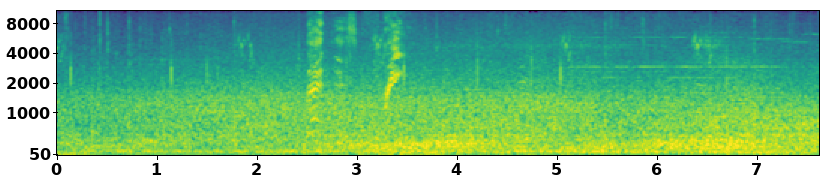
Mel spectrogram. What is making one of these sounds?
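Footsteps patter quickly on stone steps.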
